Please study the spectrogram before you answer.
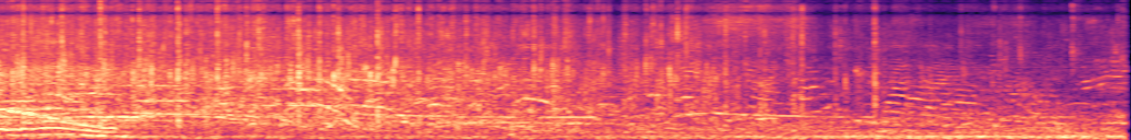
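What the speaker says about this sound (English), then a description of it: "let's hear a big round of applause and cheers for all these students" Loud, dense applause and cheering from a crowd of school students, a steady wash of clapping with shouts and voices mixed in that eases slightly partway through.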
